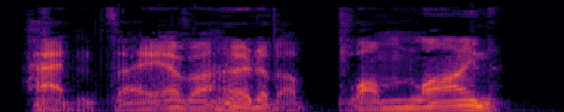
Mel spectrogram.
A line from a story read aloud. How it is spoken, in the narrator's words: he muttered critically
